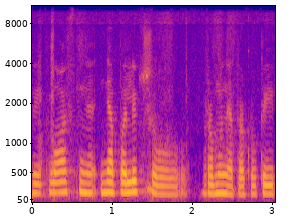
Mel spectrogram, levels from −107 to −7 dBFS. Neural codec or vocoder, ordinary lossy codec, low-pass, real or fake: none; Opus, 24 kbps; 9.9 kHz; real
